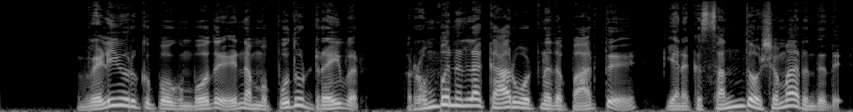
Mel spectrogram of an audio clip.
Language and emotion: Tamil, happy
